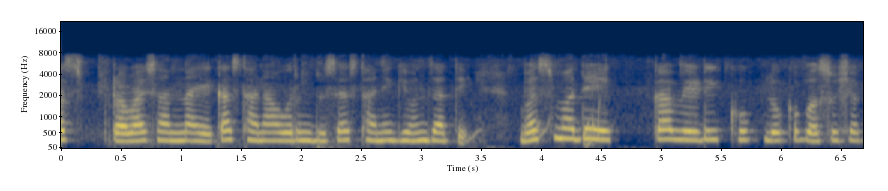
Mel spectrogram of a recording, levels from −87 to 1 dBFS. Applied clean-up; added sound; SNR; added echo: neural mask model Resemble Enhance denoiser.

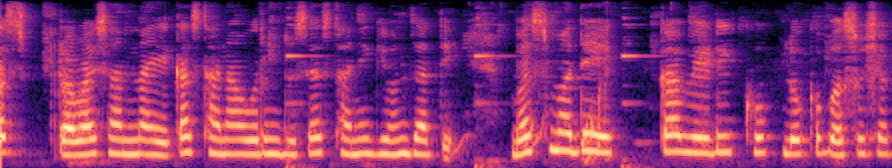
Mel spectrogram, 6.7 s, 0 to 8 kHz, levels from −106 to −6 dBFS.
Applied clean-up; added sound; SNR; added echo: classical method log-MMSE.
